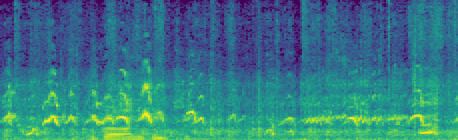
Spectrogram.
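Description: Ducks quack and honk in a busy flock, calls overlapping nearby, with a person speaking briefly in Filipino among them.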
